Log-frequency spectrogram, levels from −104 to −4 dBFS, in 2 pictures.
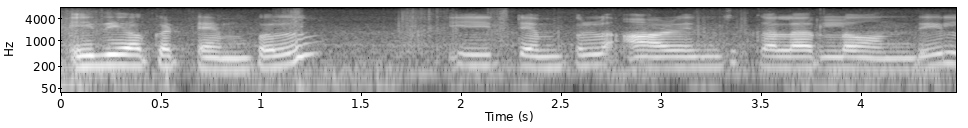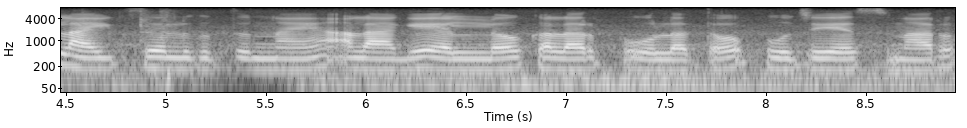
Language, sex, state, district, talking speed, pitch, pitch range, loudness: Telugu, female, Andhra Pradesh, Sri Satya Sai, 115 wpm, 175 Hz, 165-190 Hz, -18 LUFS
